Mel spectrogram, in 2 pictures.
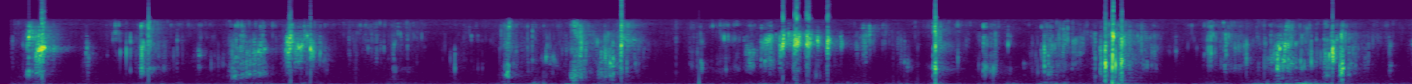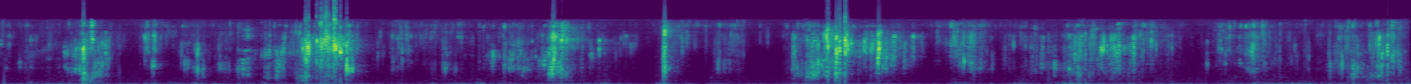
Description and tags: Content warning
monster, zombie, undead, evil, eating, horror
